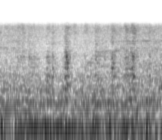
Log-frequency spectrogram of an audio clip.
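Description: Pen writing on paper: a few light scratching strokes as digits are written out, over a low steady hum.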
